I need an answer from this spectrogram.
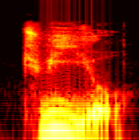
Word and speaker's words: tuyaux: You won't add S at the end, but instead of S you will put X. Okay, des tuyaux. Same rule, you don't pronounce it.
